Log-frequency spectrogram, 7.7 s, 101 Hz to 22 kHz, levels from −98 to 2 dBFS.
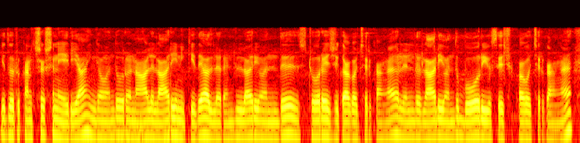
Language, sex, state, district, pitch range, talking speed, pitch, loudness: Tamil, male, Tamil Nadu, Namakkal, 110-125 Hz, 165 wpm, 115 Hz, -20 LUFS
